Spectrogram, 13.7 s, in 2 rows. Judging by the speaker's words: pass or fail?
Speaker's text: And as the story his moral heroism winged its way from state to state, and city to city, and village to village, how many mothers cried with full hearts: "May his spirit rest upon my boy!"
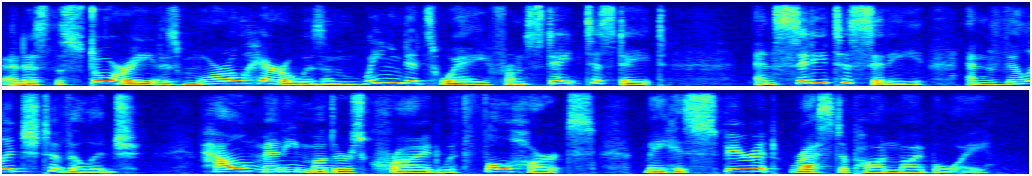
pass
